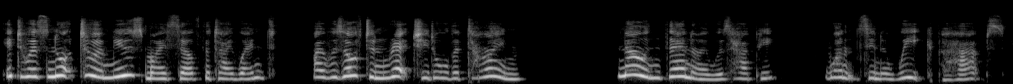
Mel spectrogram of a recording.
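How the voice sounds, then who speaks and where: A high, breathless teenage girl from a classic storybook, as a woman narrator puts her on. She pleads and confesses in an earnest rush, her voice lifted well above the reader's own. The delivery stays slow and careful. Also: a little mellow. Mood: confessing.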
